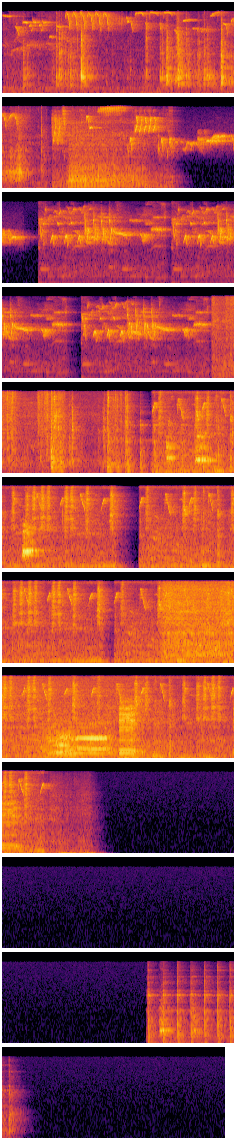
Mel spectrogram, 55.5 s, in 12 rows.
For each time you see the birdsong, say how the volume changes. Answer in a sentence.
The birdsong can be heard from 0.0 to 38.0 s, at a steady volume.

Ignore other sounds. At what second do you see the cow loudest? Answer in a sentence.
The volume of the cow peaks at 34 seconds.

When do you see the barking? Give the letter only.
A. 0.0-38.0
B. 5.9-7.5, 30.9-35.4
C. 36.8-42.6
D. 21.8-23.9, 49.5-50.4
D.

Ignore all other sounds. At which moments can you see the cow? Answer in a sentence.
The cow can be heard from 33.1 to 39.0 s.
